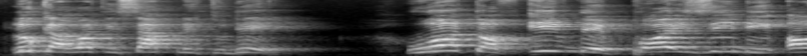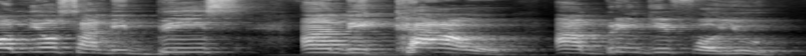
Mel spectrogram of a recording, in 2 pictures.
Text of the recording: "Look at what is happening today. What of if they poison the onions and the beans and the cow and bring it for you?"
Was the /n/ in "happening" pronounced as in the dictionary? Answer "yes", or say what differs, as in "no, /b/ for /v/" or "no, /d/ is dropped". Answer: no, /l/ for /n/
